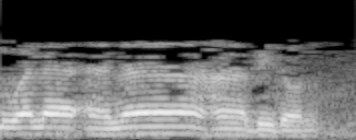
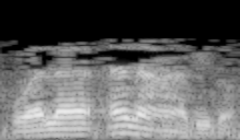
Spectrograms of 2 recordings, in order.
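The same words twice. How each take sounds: First: The vowel at the end of ana is lengthened. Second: The vowel at the end of ana is short. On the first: The speaker calls it wrong. "لا نقول" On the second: The speaker calls it right. "في وصل الكلام لا نأتي بألف"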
